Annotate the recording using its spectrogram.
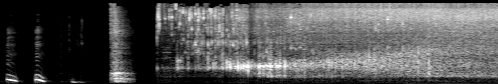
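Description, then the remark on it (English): A few brief knocks and clinks, then a liquid pour starts and keeps going, a steady bright hiss of Earl Stevens Mangoscato sparkling wine fizzing into a glass, fairly loud. “It's bubble time.”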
